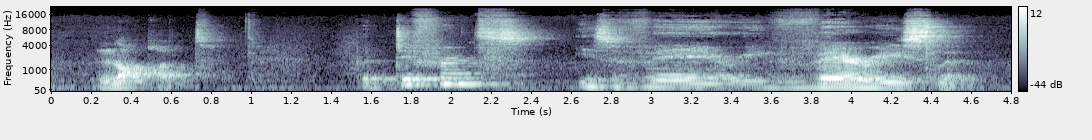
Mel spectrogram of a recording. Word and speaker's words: لَقَد: version of qad where we have added a lam to the beginning of it. So the whole thing looks like this, and it's pronounced laqad.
